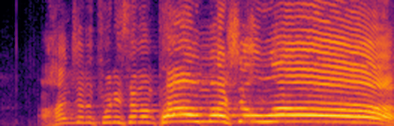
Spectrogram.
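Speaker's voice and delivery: shrill, very loud, high, excited. Retelling a mosque donation, the speaker imitates the man announcing it loudly and excitedly. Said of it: "keep it down, keep it down".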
